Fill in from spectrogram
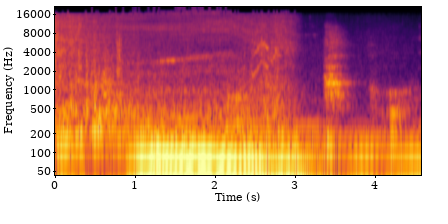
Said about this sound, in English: Glad it started downpouring, because I want to play a game, a video game, instead of an outside game.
